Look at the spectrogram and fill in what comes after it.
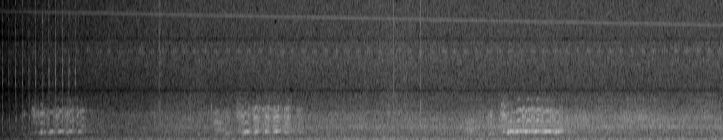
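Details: Coyotes contact calling at night in Tucson: three short bursts of high, wavering yips and quavering howls, spaced a few seconds apart, over a steady low rumble of background noise.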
